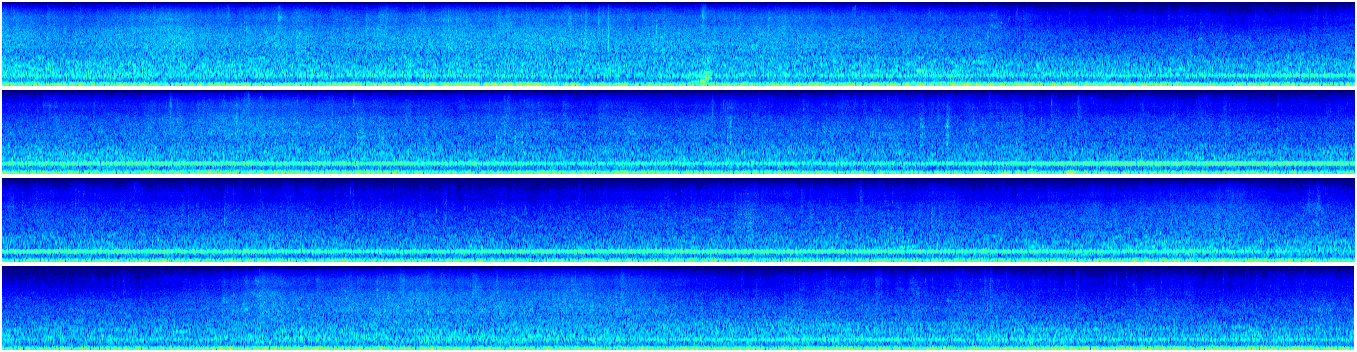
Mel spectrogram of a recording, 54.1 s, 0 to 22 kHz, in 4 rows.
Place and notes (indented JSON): {
  "title": "Srem, Municipal Ecologic Park of Wlodzimierz Puchalski, swamps - wind in rushes",
  "date": "2012-08-12 11:15:00",
  "description": "wind moving tall rushes",
  "latitude": "52.09",
  "longitude": "17.01",
  "altitude": "71",
  "timezone": "Europe/Warsaw"
}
